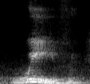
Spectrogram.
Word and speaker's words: we've: E a pronúncia de weave, que é a contração de we have. We have, a gente vai falar weave.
